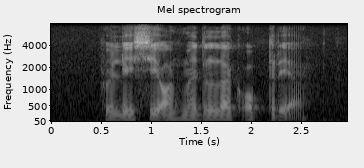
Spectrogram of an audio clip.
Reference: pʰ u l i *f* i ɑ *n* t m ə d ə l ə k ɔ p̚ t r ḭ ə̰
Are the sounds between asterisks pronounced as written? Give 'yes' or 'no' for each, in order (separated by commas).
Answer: no, yes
